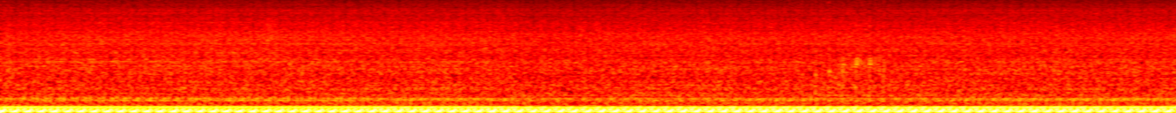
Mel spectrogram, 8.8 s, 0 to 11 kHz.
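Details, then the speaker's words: Nissan Skyline R34 at idle: a steady lumpy thump about three times a second over a low drone. The misfire comes from a bad ignition coil on cylinder four from the front, which is being swapped with the front coil for testing. "this is the one it was cylinder number four from the front I'm going go ahead and swap it up for the one in the very very front"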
